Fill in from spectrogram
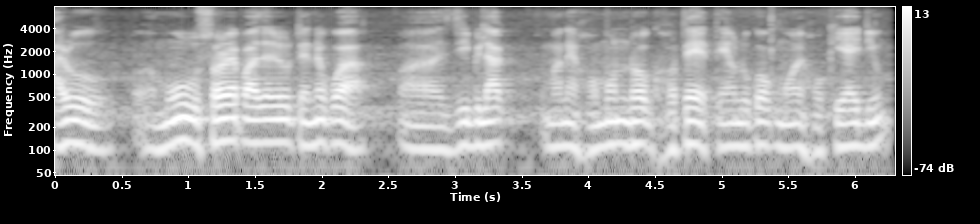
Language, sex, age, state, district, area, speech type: Assamese, male, 60+, Assam, Dibrugarh, rural, spontaneous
